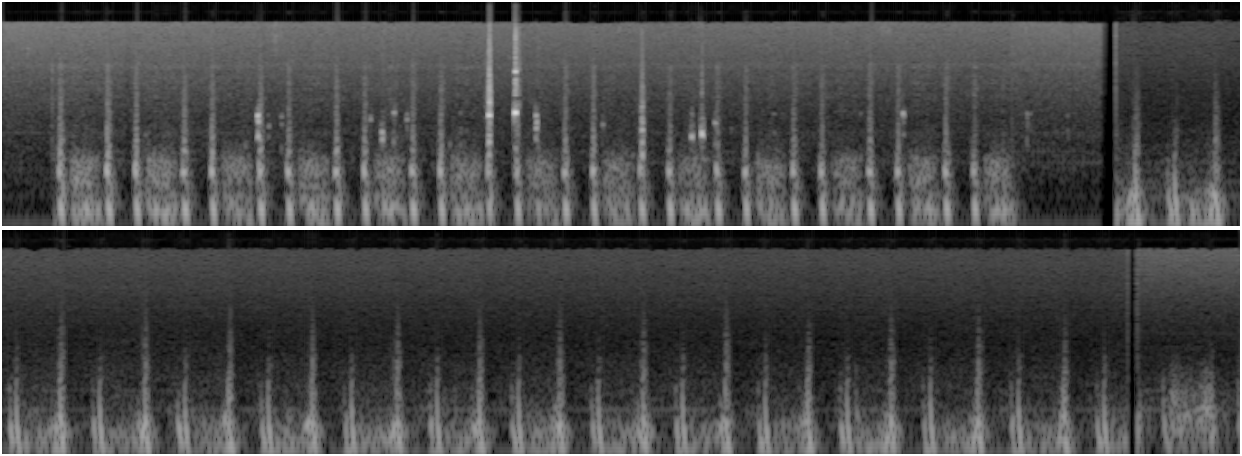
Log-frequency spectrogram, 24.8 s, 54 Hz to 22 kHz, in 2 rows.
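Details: Mitral stenosis murmur: heartbeat near 79 per minute with a low rumbling murmur between beats.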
